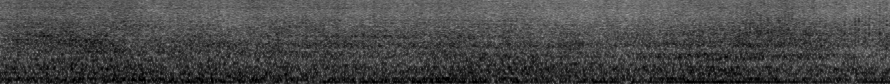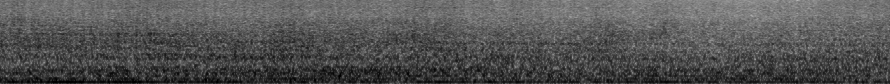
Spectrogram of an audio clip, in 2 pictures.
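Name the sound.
helicopter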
